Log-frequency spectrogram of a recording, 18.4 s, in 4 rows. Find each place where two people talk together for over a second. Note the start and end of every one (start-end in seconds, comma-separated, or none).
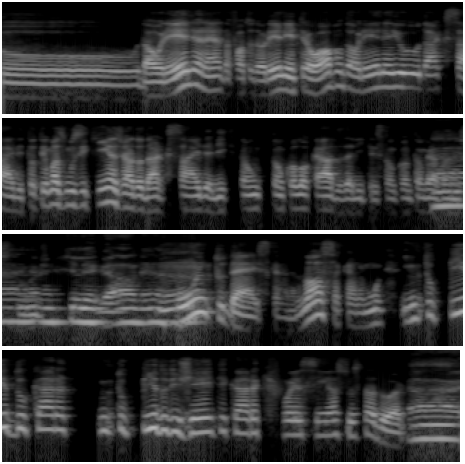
none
